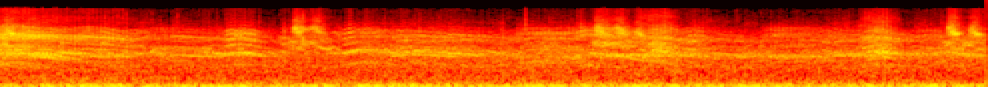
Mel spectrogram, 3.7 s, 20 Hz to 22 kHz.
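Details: Black-headed gulls by a nest with two chicks, 15 May 2016: brief rasping cries in quick succession from several birds against a low background rumble.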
